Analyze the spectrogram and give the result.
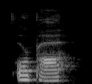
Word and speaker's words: Orpah: So then it was just the 3 girls and Oprah, Orpah, not Oprah, it's spelled different.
